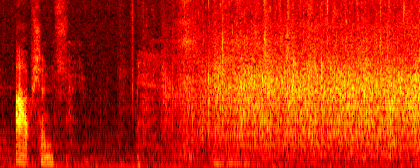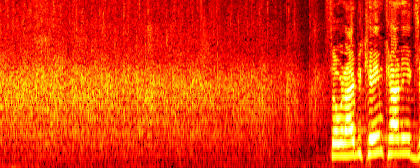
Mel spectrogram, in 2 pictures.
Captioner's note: applause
